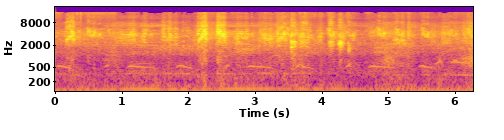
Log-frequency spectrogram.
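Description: Birds calling: one repeats a short, slightly falling note about twice a second while other birds chirp higher over it. A steady low rumble lies underneath, and a few sharp clicks come about two to three and a half seconds in.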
